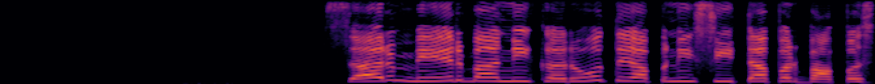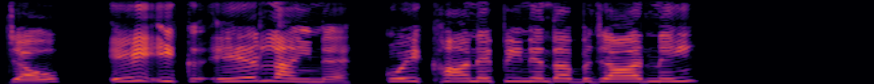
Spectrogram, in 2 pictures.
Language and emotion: Dogri, angry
